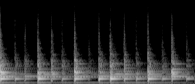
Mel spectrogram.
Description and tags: tambour djembe in french, recording for training rhythmic sample base music.
djembe, drum, loop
